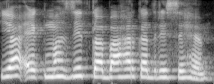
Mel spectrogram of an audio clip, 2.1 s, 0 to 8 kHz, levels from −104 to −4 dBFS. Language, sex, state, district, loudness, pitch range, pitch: Hindi, female, Jharkhand, Ranchi, -13 LUFS, 250-280 Hz, 265 Hz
